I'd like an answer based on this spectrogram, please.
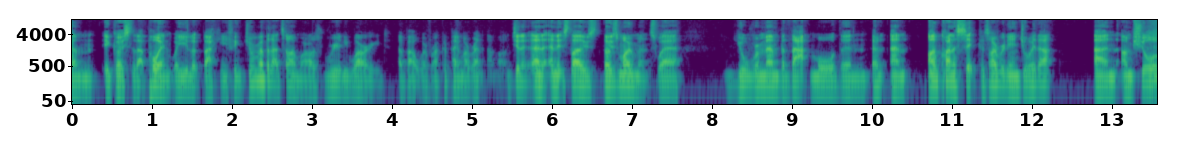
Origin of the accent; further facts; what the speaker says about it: United Kingdom; And I think the thing that we probably emphasize as a British culture is that failure is not acceptable.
